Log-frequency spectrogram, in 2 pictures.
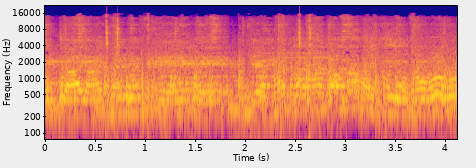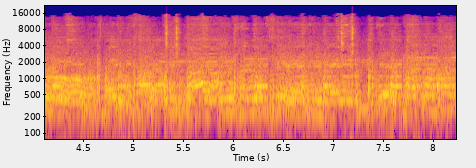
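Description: A male voice singing a Bhojpuri devotional bhajan, its melody wavering and ornamented, over steady harmonium chords. Sharp metallic hand-percussion strikes sound a few times.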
